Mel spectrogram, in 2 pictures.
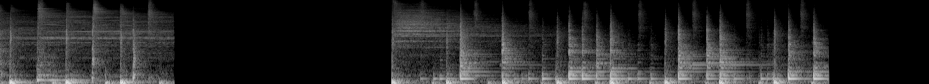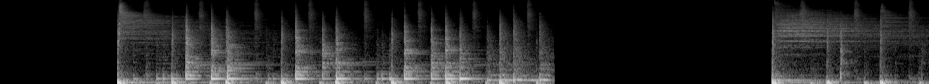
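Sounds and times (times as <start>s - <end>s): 
Latin drumbeat loop: 0.0s - 1.8s, 4.0s - 8.3s, 10.5s - 14.8s, 17.0s - 18.5s.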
